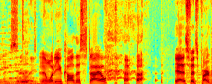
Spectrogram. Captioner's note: Eugene laughs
